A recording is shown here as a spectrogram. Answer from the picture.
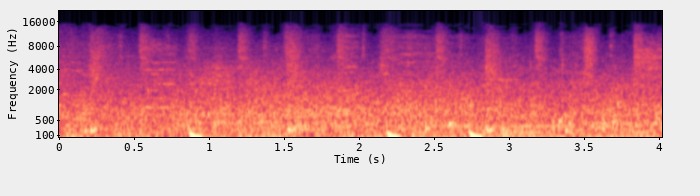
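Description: Background music with a steady beat: quick regular hi-hat ticks over deep bass drum hits that slide down in pitch.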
